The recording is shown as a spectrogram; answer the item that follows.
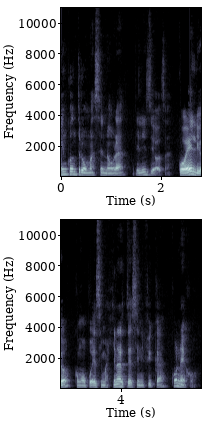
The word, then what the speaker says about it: coelho: Coelho, como puedes imaginarte, significa conejo. Recordando que la LH se pronuncia como li, entonces es coelho.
